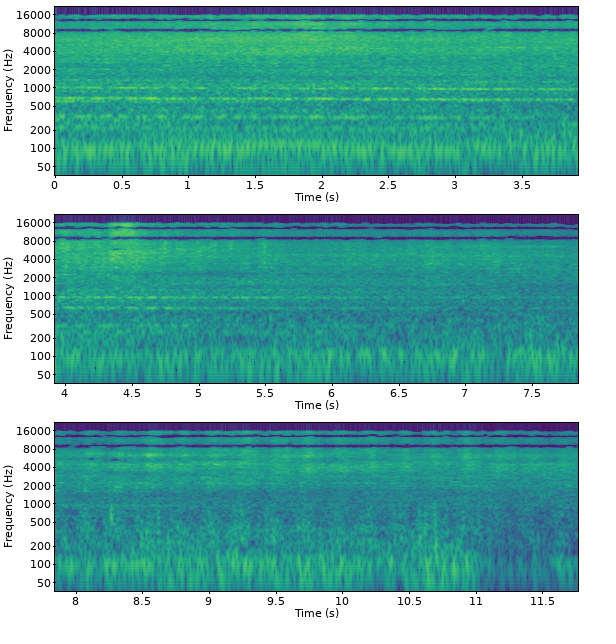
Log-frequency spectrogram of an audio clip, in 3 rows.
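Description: A freight train's trailing Canadian Pacific diesel locomotives, including Hapag-Lloyd-painted #8781, pass close by with a deep engine drone and steady whining tones. These fade after a few seconds into freight cars rolling past, their wheels clicking over the rails. The sound drops off sharply near the end.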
